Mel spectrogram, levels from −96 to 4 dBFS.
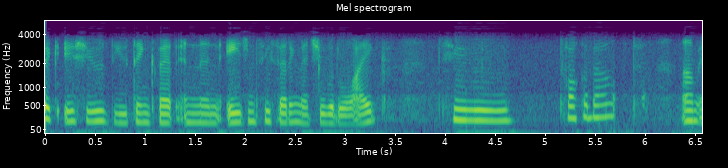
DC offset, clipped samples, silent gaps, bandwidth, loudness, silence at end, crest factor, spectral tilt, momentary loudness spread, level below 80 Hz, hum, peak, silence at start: under 0.1%; under 0.1%; none; 4.1 kHz; -20 LUFS; 0 s; 18 dB; -10.5 dB/octave; 16 LU; -58 dBFS; none; -2 dBFS; 0 s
